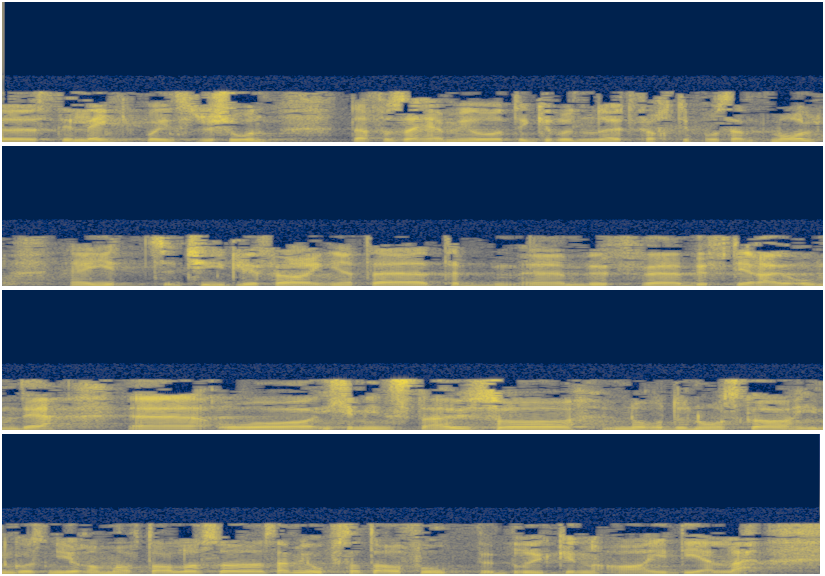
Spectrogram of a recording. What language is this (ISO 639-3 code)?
nob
